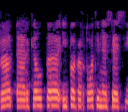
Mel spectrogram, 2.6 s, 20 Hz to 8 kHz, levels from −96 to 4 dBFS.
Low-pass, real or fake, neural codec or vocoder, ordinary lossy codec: 7.2 kHz; fake; vocoder, 44.1 kHz, 128 mel bands, Pupu-Vocoder; MP3, 24 kbps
